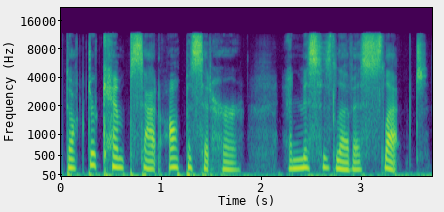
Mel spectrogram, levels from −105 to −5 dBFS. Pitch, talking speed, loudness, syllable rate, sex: 195 Hz, 130 wpm, -20 LUFS, 4.4 syllables/s, female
